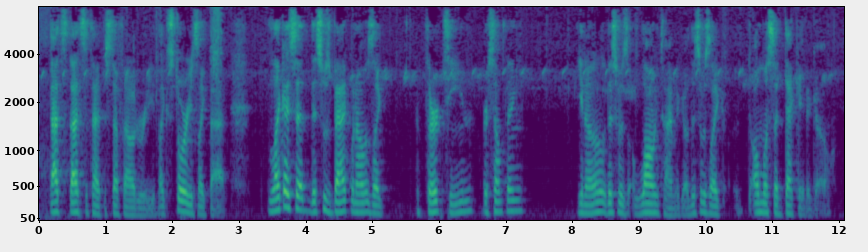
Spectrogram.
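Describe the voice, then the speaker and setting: A man talks at medium pitch and a moderate pace, with ordinary pitch variation. Background noise is noticeable. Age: 20s. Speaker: gaming streamer. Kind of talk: casual live stream chat. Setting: live stream. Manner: animated.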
